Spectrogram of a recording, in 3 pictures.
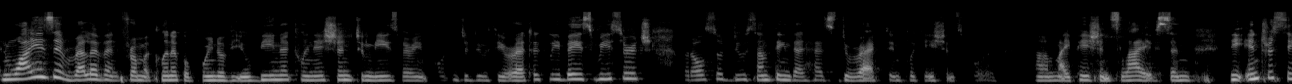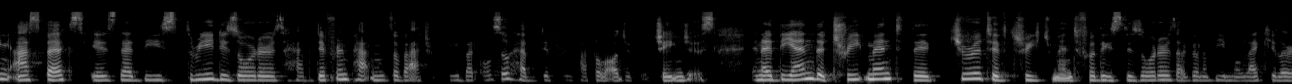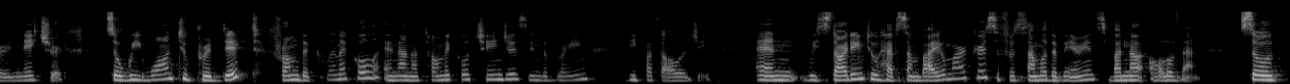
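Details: Adult speaker; normal speech.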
